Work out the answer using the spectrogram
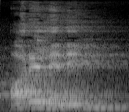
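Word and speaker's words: orellanine: get back to mushrooms we have this category called aurelinin and oranellin it's a little confusing is it what is spelled o r e l l a n i n e so that is rna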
